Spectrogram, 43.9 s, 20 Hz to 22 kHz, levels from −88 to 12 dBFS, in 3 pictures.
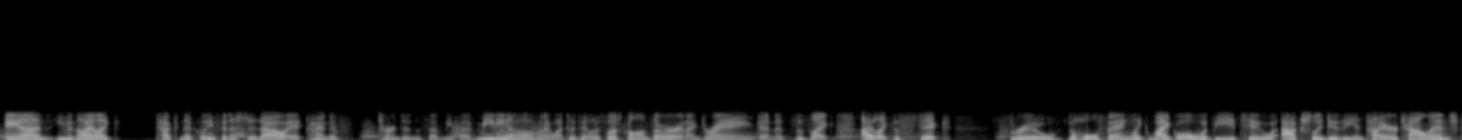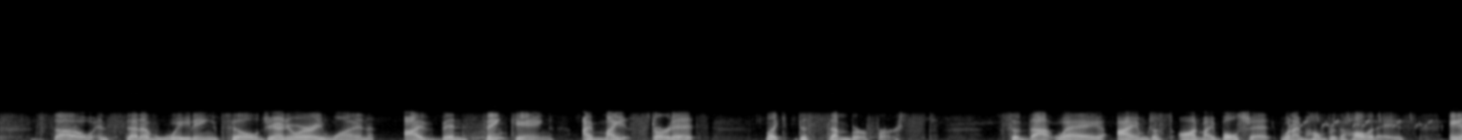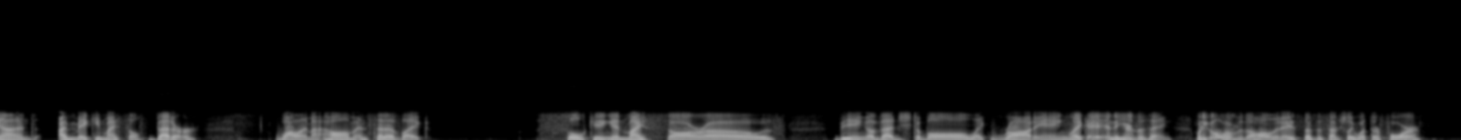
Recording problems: high frequencies cut off; severe; nothing above 4 kHz
animal sounds; faint; until 29 s; 20 dB below the speech

